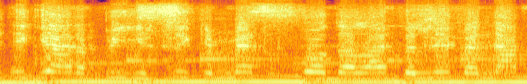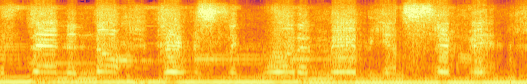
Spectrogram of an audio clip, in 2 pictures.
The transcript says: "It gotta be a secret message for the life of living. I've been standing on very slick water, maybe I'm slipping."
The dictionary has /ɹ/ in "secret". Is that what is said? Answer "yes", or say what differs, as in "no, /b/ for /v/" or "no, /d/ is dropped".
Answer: no, /ɹ/ is dropped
